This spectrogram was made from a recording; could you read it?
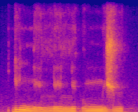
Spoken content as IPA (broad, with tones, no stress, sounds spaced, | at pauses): ɗ i˦ nː e˨ lː e˨˦ lː ɪ˧ ɠ ʊ˧ mː ɪ˦ ʒ ʏ˦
